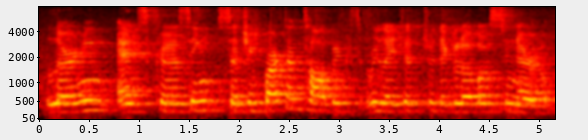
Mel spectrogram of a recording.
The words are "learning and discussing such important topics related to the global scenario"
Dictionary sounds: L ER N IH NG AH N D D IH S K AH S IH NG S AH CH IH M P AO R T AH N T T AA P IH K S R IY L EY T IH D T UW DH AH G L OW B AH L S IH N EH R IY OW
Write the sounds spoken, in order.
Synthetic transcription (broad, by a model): L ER N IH NG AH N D D IH S K AH S IH NG S AH CH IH M P AO R T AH N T T AA P IH K S R IY L EY T IH D T UW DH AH G L OW B AH L S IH N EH R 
